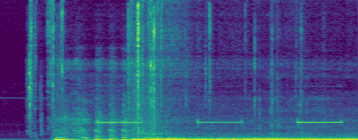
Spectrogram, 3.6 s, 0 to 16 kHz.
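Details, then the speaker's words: Honda J-series on E85, cold start at 43°F (ECU reading 68°F), after raising Hondata FlashPro coolant temperature compensation tables to 100 and 80 to fix long cranking: brief crank, catches at once, steady even idle over faint chime; healthy. "So you see, guys, you just crank right away with no issues."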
